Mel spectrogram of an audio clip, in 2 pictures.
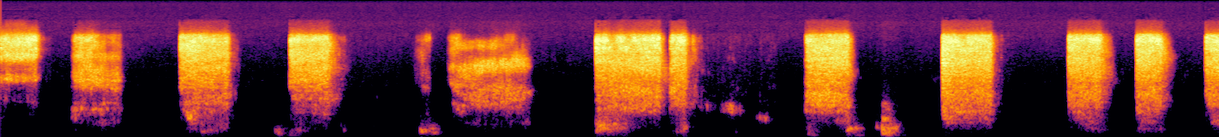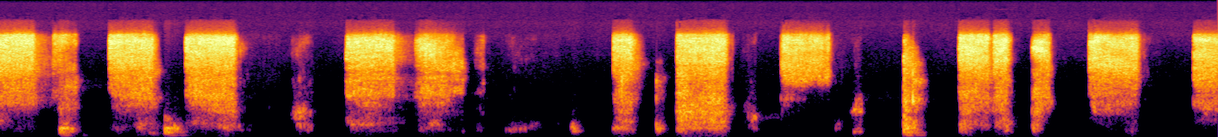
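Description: A Paasche airbrush spraying dye onto a leather car seat up close, heard as many short hissing bursts separated by silent pauses.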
